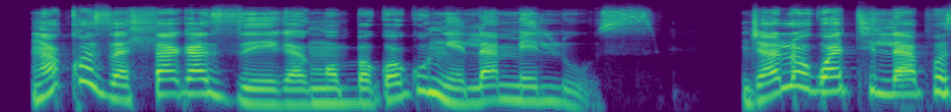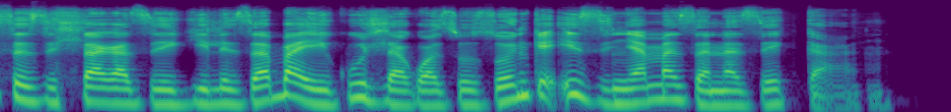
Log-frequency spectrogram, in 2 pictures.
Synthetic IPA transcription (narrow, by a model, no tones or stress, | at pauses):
ŋakʰɔzaɬaɣazɛɣaŋɔβaɣwaɣuŋɛlamelṵːsi̥ | nd͡ʒʱalɔɣwatʰilapʰɔseziɬaɣazeɣilɛzaβajiɣuɮaɣwazɔzɔŋkʼɛʔiziɲamazanazɛɡ̥ʱa̰ːŋa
